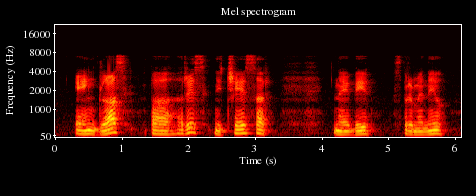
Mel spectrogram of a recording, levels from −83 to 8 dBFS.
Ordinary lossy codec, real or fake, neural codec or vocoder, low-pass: none; real; none; 7.2 kHz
